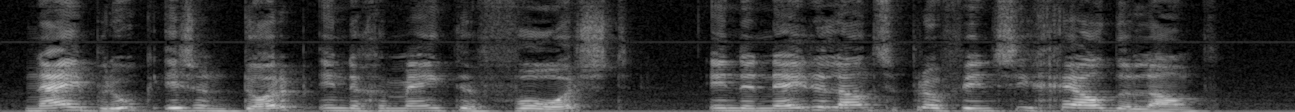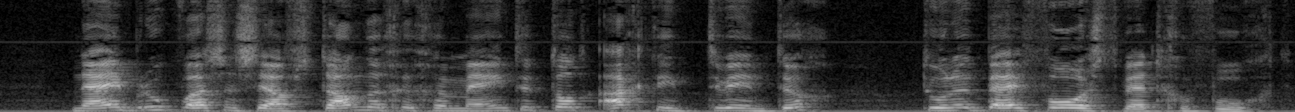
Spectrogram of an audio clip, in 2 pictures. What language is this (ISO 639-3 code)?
nld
